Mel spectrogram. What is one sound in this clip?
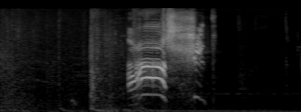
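A robot bursts apart with a loud crash.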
